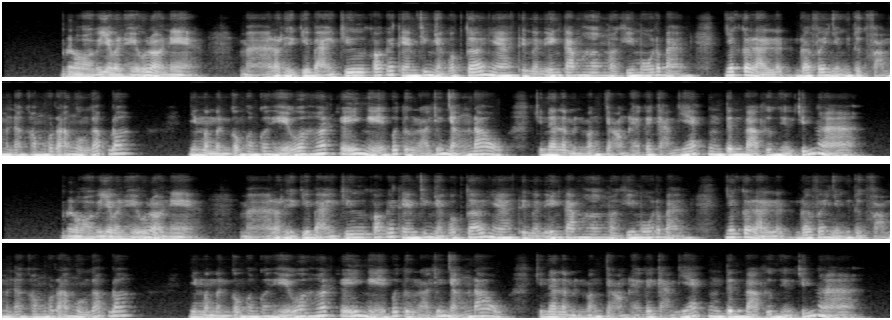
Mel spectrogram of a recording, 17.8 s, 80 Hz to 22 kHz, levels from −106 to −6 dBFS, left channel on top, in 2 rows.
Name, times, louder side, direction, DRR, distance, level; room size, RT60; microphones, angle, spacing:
voice 1, 0.6-2.0 2.4-10.1 10.7-13.9 14.2-17.4, left 3 dB, 65° left, 0.6 m, -23 dB
7.4 x 4.7 x 3.3 m
head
